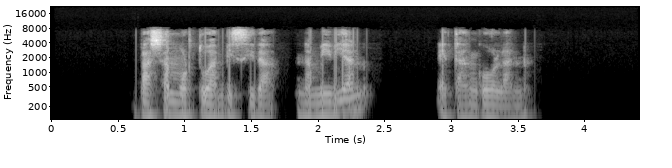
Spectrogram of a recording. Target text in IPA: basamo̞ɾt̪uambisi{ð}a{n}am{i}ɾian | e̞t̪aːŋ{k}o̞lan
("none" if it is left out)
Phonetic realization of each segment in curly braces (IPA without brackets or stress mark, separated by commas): ð, n, i, ɡ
